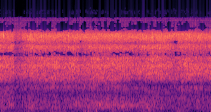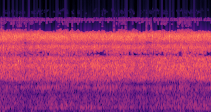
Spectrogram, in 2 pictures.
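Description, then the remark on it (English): Steady, dense rain from a thunderstorm pours without a break, a constant hissing wash of water that stays even in loudness throughout, with no voices and no thunder standing out. “Stupid thunderstorm.”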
